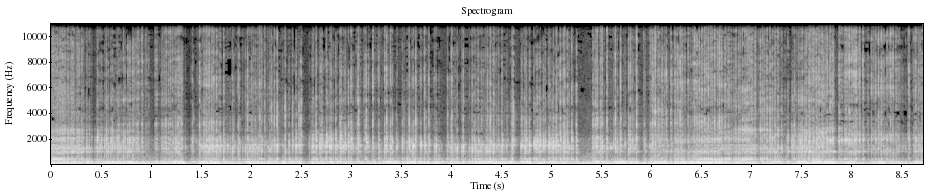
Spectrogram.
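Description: Fingertips and short nails of one hand grip and scratch directly over the rounded, hollow wire-mesh metal grille of a large silver USB condenser microphone. The result is a dense, steady, engine-like rumble of scratching, heavy in the low end around 100 Hz with little brightness. It stays loud throughout, with only a few brief dips.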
